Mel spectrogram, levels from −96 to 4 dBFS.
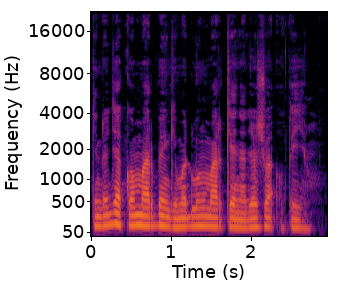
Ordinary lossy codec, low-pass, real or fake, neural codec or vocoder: none; none; real; none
